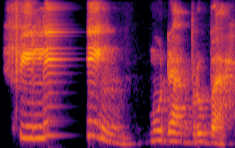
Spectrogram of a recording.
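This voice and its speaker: A man's voice: high voice, sing-song, slow pace, bright, forceful tone. A man with an Indonesian accent giving a casual youth sermon. He often questions his listeners and slips English phrases into his talk. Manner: chatty, asks the audience questions, mixes in English phrases. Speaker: youth pastor. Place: church room. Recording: echoey room.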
